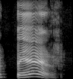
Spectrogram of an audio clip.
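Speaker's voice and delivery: Pair drawn out slowly with extra weight; stress on pair. Shown as a demonstration. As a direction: lean hard and long on pair. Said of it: "इसमें ज्यादा जोर दिया है बोलते वक्त". (Pair पर ज़ोर देकर, खींचकर)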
